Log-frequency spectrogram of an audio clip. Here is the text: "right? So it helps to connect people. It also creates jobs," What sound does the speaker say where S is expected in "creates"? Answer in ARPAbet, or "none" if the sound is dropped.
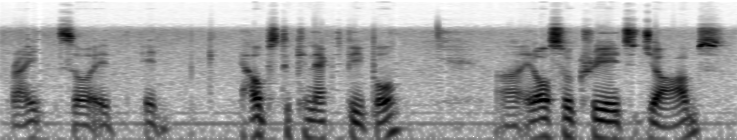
S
